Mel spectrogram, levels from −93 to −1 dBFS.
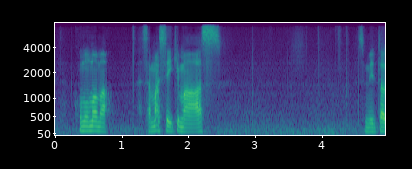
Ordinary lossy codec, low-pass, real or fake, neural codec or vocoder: none; 7.2 kHz; fake; codec, 16 kHz, 0.3 kbps, FocalCodec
